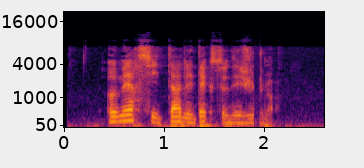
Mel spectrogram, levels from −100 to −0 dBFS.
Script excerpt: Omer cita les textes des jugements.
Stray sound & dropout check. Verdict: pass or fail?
fail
